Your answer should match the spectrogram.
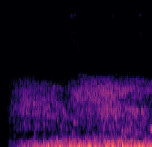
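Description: Wind buffeting an outdoor microphone: a steady, heavy low rumble. The sound drops out for an instant at the start and swells back within about half a second.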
